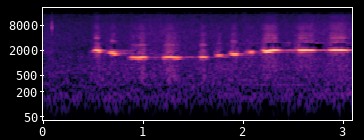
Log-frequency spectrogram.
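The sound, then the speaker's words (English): A clear, tuneful whistle of about a dozen short notes, dipping lower then rising and holding steadier toward the end, heard alone with no talking. “Hear the whistling just now?”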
